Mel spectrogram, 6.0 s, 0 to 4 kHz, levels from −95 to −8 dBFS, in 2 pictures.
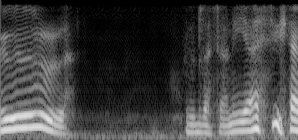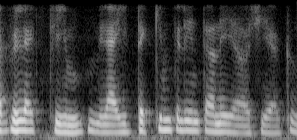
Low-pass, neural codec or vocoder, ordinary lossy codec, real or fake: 3.6 kHz; codec, 24 kHz, 1.2 kbps, DualCodec; none; fake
